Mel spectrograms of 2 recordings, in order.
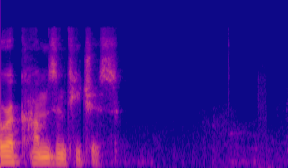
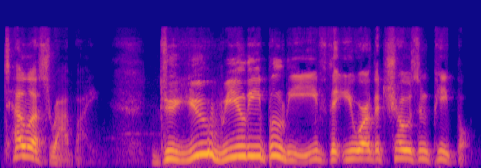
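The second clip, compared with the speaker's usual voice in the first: higher and louder, a mocking sneer; sneering taunt; 7 semitones higher, 5 dB louder than usual. Nazi commander sneering at the rabbi before the crowd. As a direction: taunt him with contempt. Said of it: "He sneered".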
